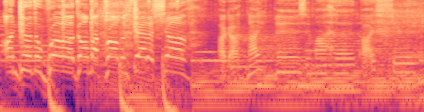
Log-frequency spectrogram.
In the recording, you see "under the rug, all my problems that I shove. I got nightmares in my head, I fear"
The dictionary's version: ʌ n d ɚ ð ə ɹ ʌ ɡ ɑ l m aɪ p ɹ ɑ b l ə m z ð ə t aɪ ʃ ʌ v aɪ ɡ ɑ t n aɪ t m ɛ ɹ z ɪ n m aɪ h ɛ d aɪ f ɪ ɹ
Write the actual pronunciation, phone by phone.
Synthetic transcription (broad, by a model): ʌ n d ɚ ð ə w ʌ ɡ ɑ l m aɪ p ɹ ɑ b l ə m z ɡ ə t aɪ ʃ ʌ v aɪ ɡ ɑ t n aɪ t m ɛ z ɪ n m aɪ h ɛ d aɪ f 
